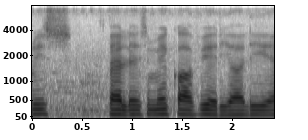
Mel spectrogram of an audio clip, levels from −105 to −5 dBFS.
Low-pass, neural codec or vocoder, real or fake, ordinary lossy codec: 7.2 kHz; vocoder, 22.05 kHz, 80 mel bands, Vocos; fake; none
